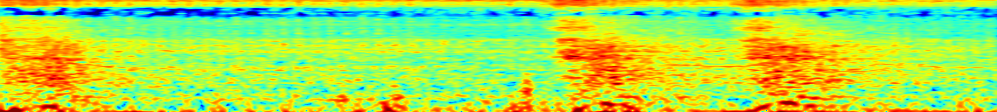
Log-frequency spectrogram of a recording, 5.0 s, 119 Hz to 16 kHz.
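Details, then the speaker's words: 1972 Dodge W200 Power Wagon, first start in years with a Holley carb, 20 PSI oil pressure; steady, deep, even idle with no misses, knocks or ticks and a slight throttle swell midway; normal idle. "Holy crap, look at that. You got 20 PSI. Sitting here. Oh. It was almost idling."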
